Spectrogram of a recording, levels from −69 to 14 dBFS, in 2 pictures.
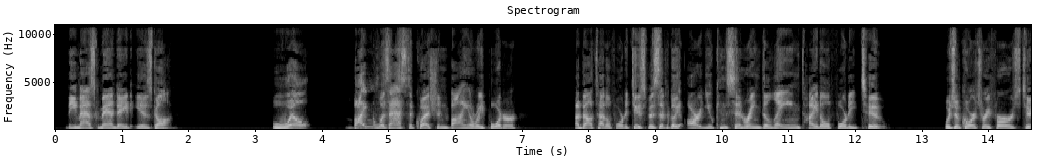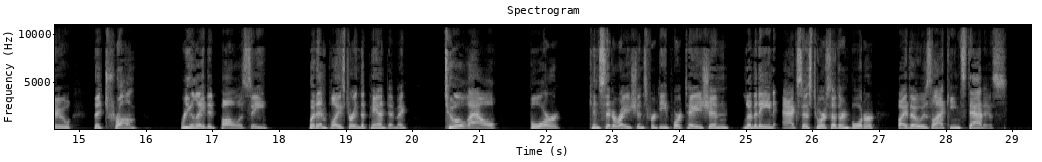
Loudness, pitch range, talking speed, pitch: -16 LUFS, 120-145 Hz, 115 wpm, 125 Hz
